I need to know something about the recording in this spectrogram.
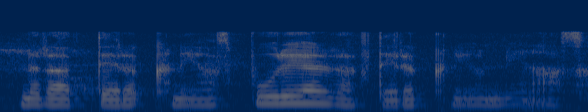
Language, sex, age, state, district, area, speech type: Dogri, female, 30-45, Jammu and Kashmir, Reasi, rural, spontaneous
